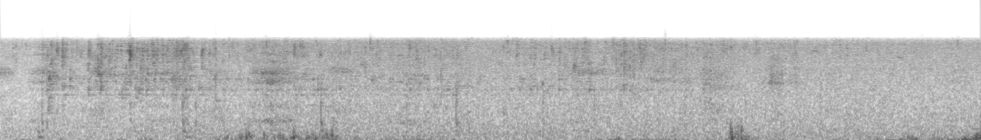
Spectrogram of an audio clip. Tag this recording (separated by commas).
Water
